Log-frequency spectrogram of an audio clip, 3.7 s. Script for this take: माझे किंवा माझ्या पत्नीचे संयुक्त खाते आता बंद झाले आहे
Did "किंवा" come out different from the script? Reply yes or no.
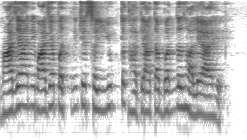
yes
